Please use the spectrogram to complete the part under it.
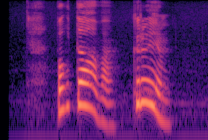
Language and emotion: Russian, positive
